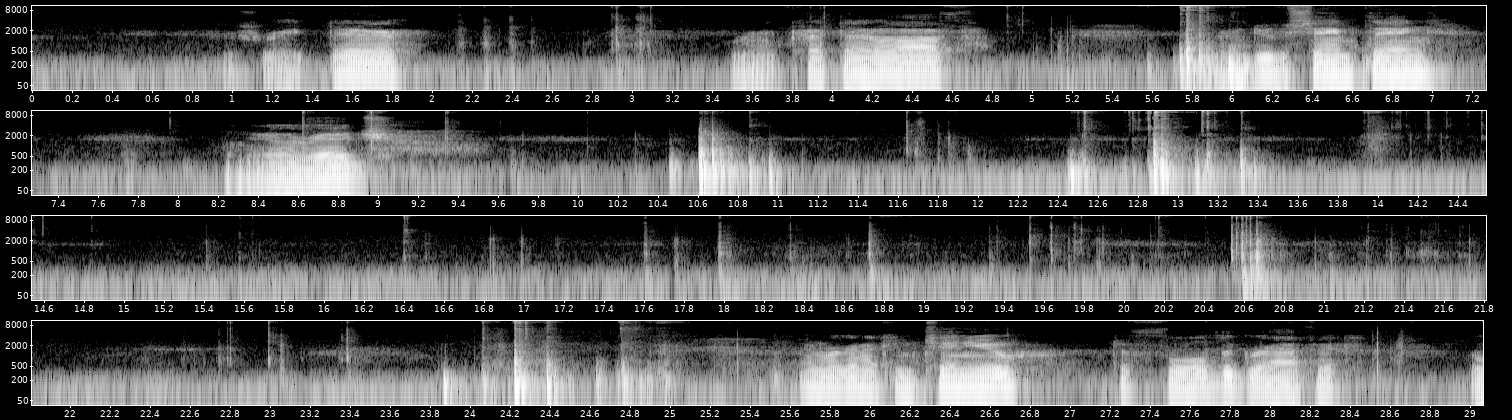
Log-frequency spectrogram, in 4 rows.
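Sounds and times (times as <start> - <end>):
vinyl film clicking and crinkling: 13.9 - 21.8.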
